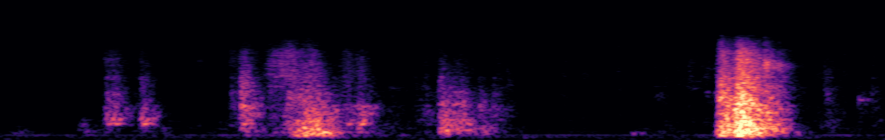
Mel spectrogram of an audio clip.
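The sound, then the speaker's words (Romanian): A terrace door being opened, heard as a few short knocks and scrapes followed by one louder thud, over a faint low hum. “Deschide ușa de la terasă. Vreau să cobor puțin în grădină.”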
